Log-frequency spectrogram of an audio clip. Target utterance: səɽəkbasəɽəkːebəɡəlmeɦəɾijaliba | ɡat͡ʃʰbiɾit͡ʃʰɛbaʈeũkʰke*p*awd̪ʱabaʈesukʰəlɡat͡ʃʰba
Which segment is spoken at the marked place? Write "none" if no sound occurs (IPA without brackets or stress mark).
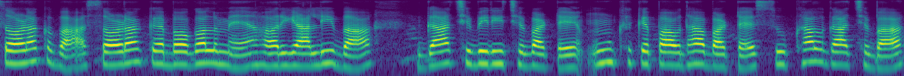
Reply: p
